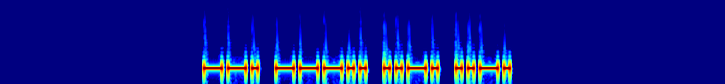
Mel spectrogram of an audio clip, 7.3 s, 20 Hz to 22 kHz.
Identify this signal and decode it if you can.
Morse code, heard as a keyed tone, about 20 wpm, 700 Hz. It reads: G8FF
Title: DXCC-100 Call Signs - 4 Characters - Repeated 2x - 20wpm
